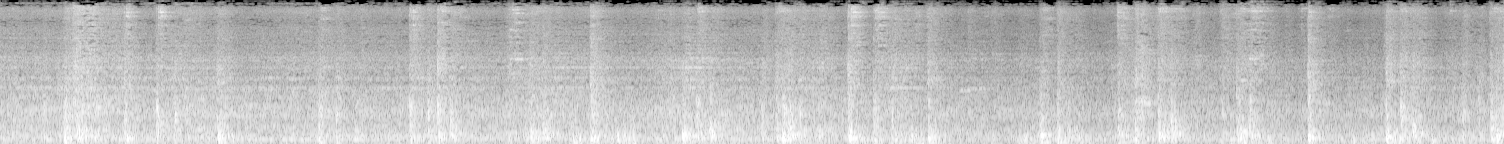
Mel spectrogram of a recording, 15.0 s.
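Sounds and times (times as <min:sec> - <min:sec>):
train coaches rumbling past: 0:00.0 - 0:15.0
wheels clacking over rail joints: 0:03.2 - 0:06.1, 0:06.7 - 0:09.8, 0:10.4 - 0:15.0.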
